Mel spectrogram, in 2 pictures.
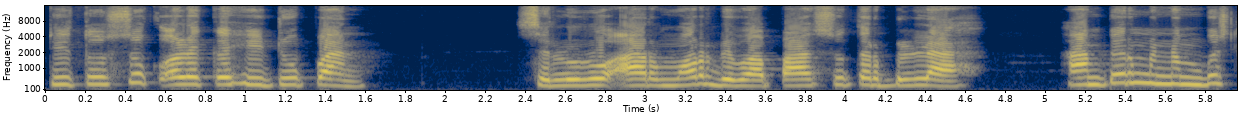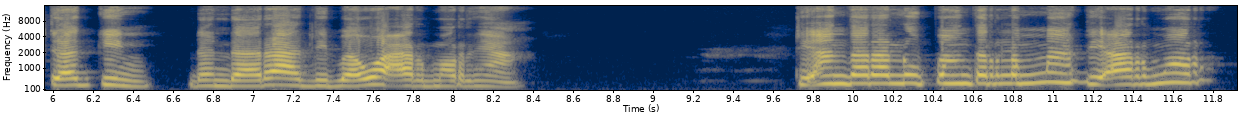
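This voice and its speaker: Female audio-novel narrator; steady reading, high register, dry recording. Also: normal speed, dry recording.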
